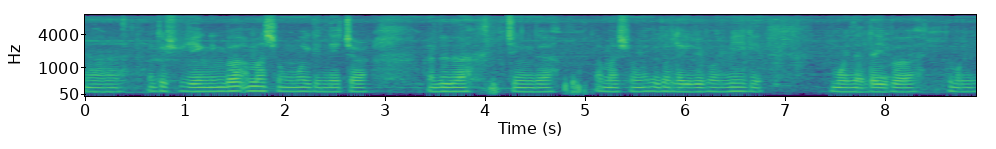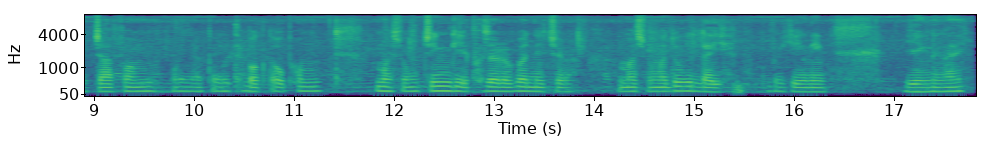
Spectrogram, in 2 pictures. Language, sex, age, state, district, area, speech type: Manipuri, male, 18-30, Manipur, Chandel, rural, spontaneous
